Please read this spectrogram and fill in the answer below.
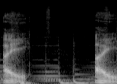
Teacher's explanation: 双元音 I 需要你的嘴巴滑动一下，但是不要滑动得太夸张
